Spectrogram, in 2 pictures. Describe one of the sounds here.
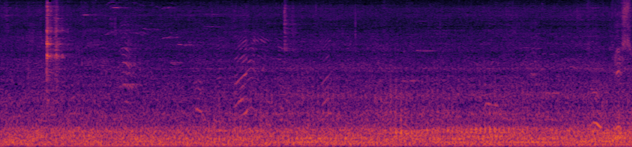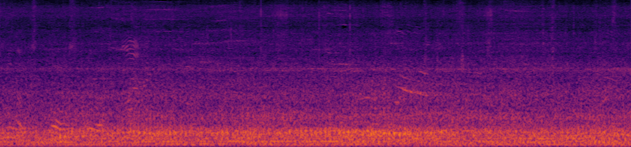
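A crowd murmurs nearby outdoors.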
